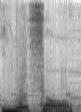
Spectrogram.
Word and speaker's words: whistle: Yeah, E is silent letter.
